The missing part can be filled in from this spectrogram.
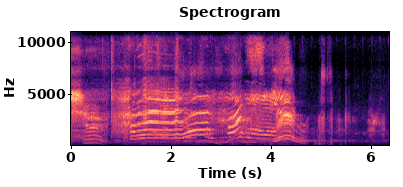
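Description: A sustained, high-pitched wailing cry that rises and falls, then fades to fussing: an infant crying.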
